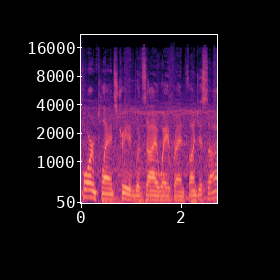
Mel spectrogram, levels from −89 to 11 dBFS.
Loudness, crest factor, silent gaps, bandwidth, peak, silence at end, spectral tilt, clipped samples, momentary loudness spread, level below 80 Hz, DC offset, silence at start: -14 LUFS; 12 dB; none; 17 kHz; -2 dBFS; 0 s; -5 dB/octave; under 0.1%; 5 LU; -32 dBFS; under 0.1%; 0 s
